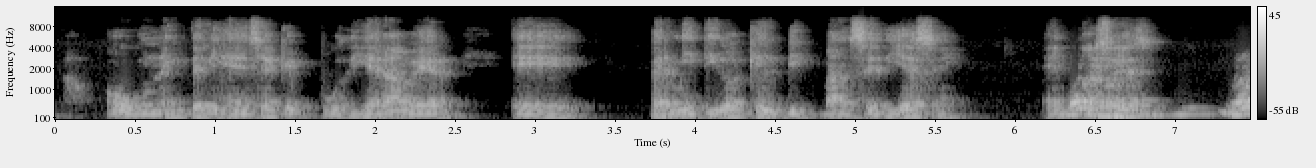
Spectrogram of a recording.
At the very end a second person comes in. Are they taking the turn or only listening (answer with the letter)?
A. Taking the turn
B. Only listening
A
